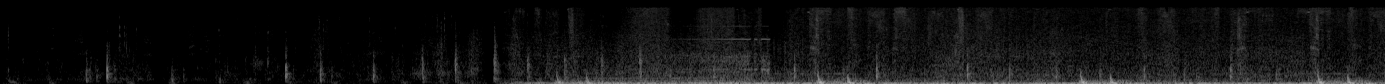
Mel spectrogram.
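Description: Footsteps thud on a wooden floor and stairs.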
